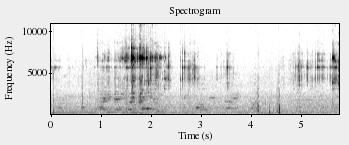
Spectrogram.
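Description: A plastic ball rattles as a kitten bats it.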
